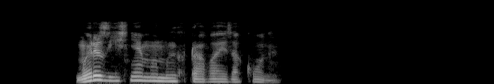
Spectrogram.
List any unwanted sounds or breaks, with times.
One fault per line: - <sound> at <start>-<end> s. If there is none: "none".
none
